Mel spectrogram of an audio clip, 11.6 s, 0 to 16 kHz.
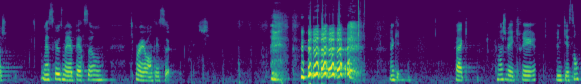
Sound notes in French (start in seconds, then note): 5.5 rire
